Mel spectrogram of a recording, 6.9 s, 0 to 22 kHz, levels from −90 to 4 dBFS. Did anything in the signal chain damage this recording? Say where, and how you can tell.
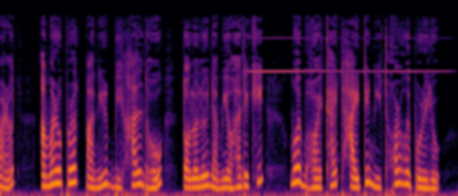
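Yes. Just after "তললৈ নামি", at 3.62 s, a thin, steady whistle near 4.9 kHz appears behind the speech and holds to the end of the clip, swelling and fading slowly in level while staying well below the voice. This is a feedback whistle, most likely from the acoustic path between loudspeaker and microphone. The loop gain sits right at the edge of instability, so that one frequency keeps recirculating and sustaining itself without building into a full howl.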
